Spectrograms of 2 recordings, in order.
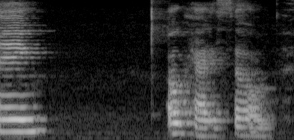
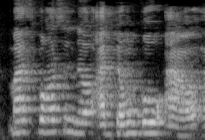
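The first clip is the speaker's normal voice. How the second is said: ordinary delivery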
